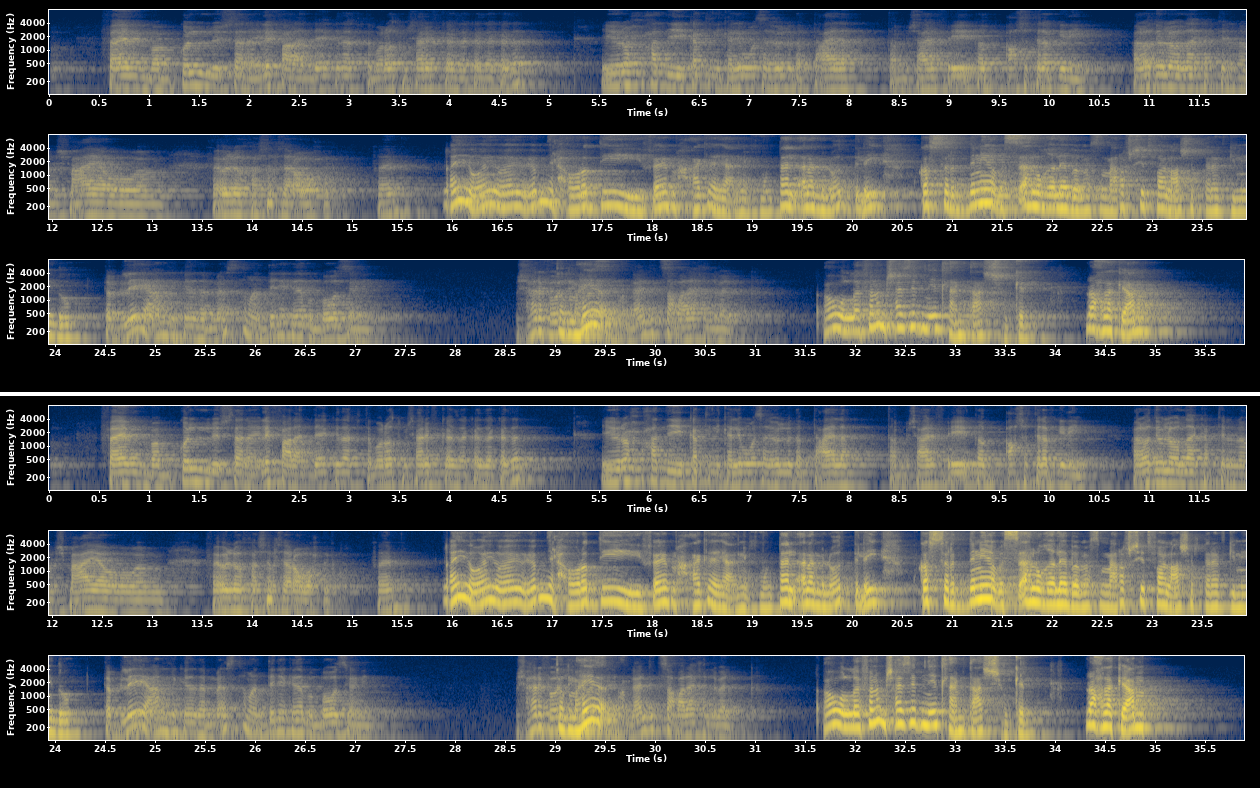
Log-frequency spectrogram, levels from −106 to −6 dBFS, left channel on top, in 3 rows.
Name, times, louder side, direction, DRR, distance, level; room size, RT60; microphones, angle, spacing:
voice 1, 0.6-4.8 5.5-8.0 8.4-10.3 10.8-15.0 15.2-15.5 24.5-27.2 28.6-30.8, right 2 dB, 50° right, 5 dB, 1.4 m, -35 dB
voice 2, 16.0-24.2 29.0-29.5 31.7-33.8 34.3-34.9, right 5 dB, 75° right, 13 dB, 0.5 m, -21 dB
15.0 x 13.5 x 3.8 m, 1.3 s
head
